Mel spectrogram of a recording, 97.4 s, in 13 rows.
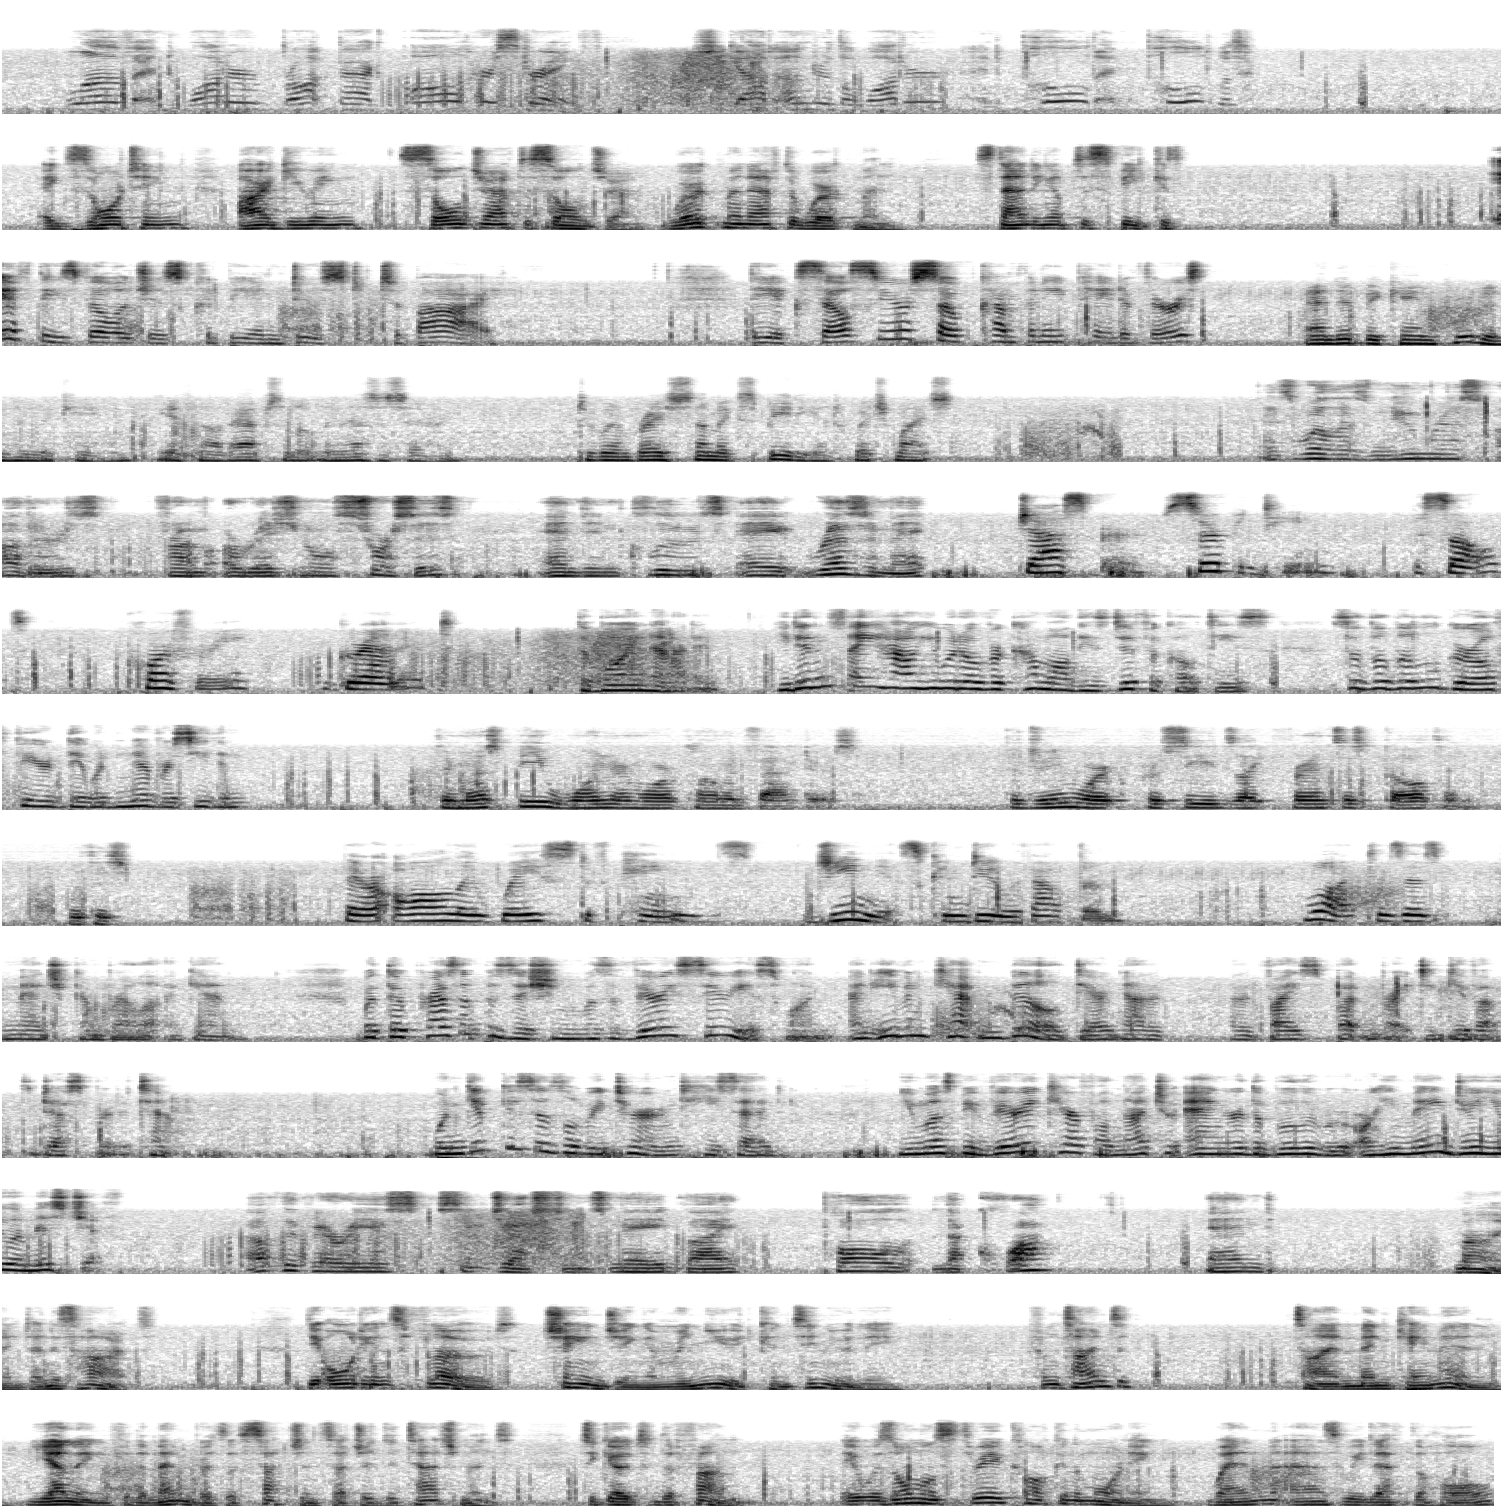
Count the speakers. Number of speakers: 8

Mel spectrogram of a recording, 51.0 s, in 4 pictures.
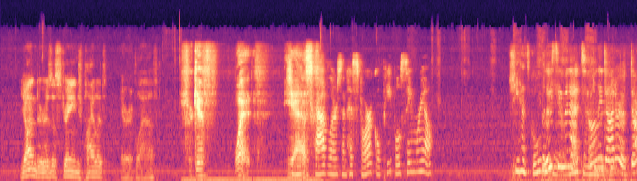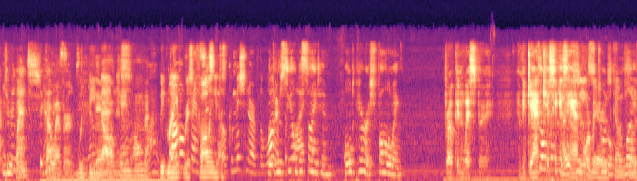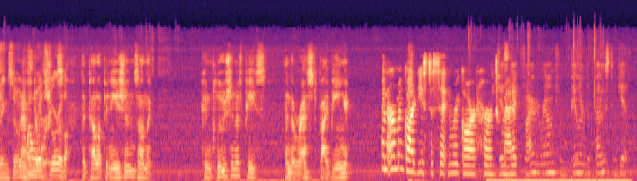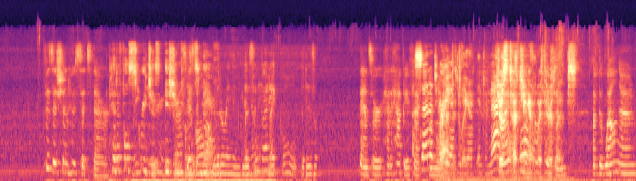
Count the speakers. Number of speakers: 10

